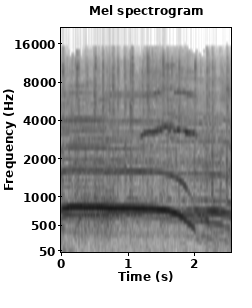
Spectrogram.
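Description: Loud, steady audience applause with cheering, dense clapping throughout and a long high-pitched whistle or whoop that holds and then slides downward near the end.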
